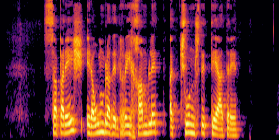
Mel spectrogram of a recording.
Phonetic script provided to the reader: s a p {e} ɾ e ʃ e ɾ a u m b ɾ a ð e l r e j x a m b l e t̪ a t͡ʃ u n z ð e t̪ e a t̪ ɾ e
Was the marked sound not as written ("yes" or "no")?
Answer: yes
